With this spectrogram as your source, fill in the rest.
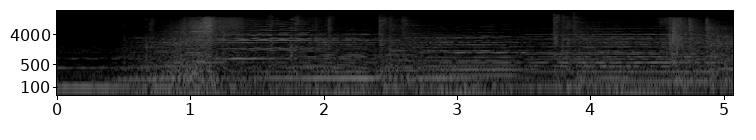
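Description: A horse in the fantasy video game Disciples Liberation gives a loud, drawn-out whinny over steady game music, with a second neigh and clip-clopping hooves following.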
